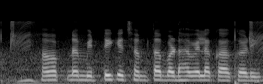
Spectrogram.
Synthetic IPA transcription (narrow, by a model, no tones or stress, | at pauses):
ɦɐmɐpnamɪʈːiket͡ʃʰɐmt̪abɐɽ̤ʱaːʋelakakɐɾiː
